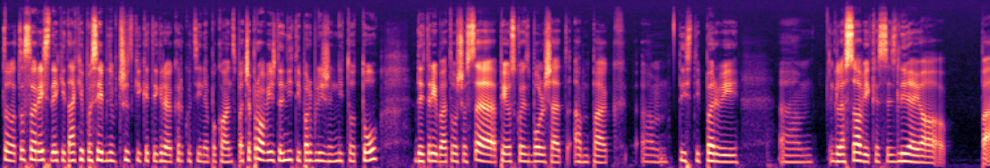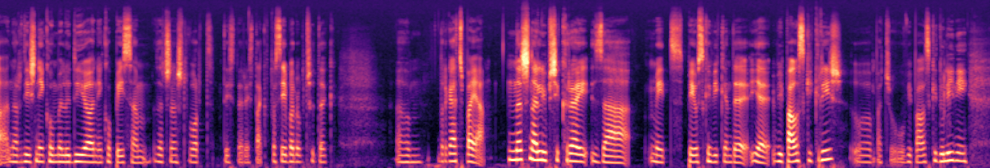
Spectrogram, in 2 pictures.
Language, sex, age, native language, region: Slovenian, female, 18-29, Slovenian, Gorenjska region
